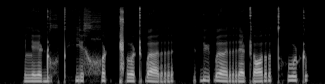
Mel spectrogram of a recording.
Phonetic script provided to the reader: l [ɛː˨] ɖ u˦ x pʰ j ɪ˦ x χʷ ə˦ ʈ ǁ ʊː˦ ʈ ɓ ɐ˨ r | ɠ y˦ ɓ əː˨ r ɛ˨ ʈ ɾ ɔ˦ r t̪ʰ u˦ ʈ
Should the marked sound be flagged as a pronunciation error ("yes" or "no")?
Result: yes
